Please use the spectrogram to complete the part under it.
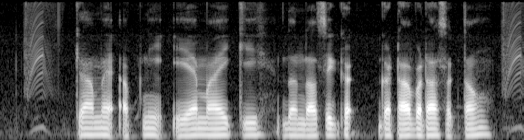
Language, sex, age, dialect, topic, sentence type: Hindi, male, 18-24, Garhwali, banking, question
